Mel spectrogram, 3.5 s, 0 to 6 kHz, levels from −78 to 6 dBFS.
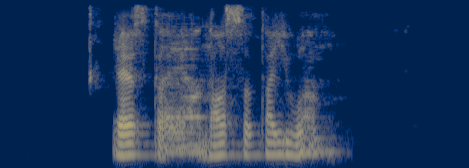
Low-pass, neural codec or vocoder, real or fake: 5.4 kHz; vocoder, 22.05 kHz, 80 mel bands, HiFi-GAN; fake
